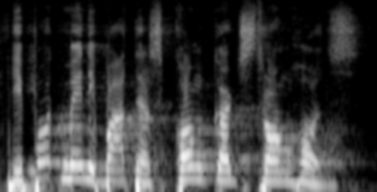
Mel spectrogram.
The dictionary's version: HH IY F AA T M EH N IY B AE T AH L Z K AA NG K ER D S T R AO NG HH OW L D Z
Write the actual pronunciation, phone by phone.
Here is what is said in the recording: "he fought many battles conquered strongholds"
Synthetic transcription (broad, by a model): HH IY P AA T M EH N IY B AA T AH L S K AA NG K ER D S T R AO NG HH OW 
